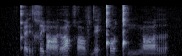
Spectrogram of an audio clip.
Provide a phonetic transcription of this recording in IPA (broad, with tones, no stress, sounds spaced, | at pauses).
qʼ i˥ r χ i˥ ɽ ɑː˩ ɾ ʌː˥ qʰ ɔː˩ v d ɛ˥ ǃʰ ɔ˥ ǃʰ iː˩ ŋ ɑ˥ r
